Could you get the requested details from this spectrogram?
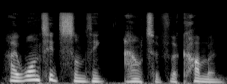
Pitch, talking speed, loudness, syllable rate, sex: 140 Hz, 185 wpm, -20 LUFS, 5.8 syllables/s, male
